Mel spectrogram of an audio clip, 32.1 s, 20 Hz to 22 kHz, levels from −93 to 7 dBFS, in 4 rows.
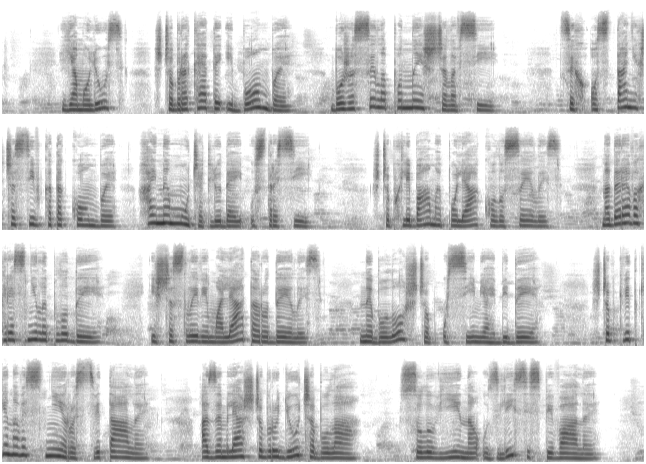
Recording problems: voice in the background; faint; throughout; 25 dB below the speech

